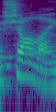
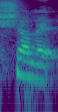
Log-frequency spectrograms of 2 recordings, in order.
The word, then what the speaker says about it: chalet: million pounds Scott I could buy you a chalet somewhere in the Alps but no jewelry it's not pronounced shallot no or Challa testing mic now then look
